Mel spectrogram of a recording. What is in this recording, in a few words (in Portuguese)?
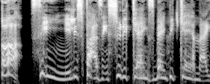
voice portugues brasile; kennen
